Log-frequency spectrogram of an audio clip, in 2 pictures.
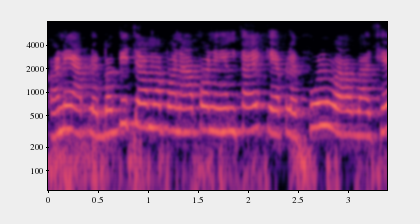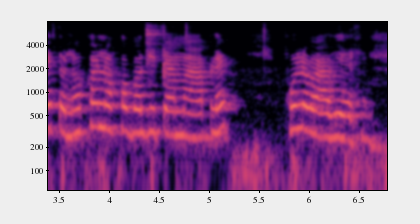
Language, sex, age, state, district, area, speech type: Gujarati, female, 45-60, Gujarat, Rajkot, rural, spontaneous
